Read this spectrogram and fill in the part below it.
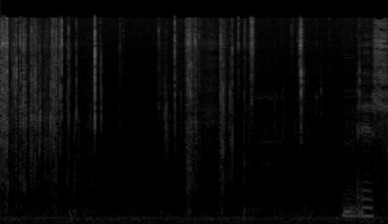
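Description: Plastic wrapping crinkles close by.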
